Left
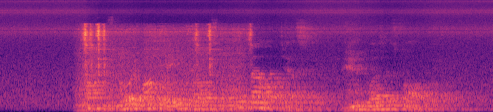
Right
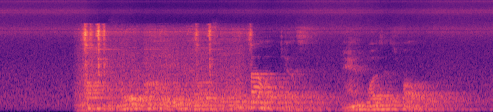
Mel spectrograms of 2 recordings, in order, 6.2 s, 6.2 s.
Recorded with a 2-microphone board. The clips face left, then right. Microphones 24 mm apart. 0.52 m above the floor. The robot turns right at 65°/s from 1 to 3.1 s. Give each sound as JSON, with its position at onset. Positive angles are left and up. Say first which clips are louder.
{"t": 1.3, "sound": "a man speaking", "louder": "even", "azimuth_deg": 105, "distance_m": 5.5}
